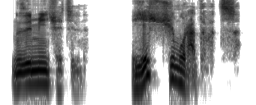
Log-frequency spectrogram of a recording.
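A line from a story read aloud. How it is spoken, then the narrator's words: Grumbling. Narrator (Russian): проворчала матушка Буревей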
